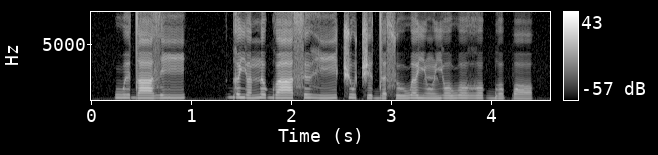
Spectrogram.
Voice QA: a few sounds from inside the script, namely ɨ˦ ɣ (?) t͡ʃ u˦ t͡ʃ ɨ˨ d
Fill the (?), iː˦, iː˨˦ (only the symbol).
iː˨˦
